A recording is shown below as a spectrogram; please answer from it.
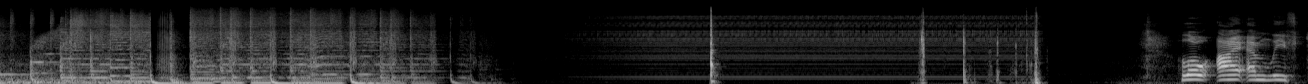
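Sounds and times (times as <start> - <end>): electronic hum of stacked tones: 5.0 - 10.6.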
